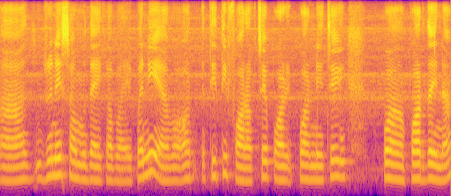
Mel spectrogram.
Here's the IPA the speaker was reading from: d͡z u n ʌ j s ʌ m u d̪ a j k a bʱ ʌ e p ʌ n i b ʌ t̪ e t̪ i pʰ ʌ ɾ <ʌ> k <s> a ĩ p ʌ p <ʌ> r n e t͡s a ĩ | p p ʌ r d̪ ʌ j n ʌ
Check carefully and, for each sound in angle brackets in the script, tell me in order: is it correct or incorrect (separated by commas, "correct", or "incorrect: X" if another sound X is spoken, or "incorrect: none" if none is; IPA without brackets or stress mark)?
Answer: correct, incorrect: t͡s, correct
